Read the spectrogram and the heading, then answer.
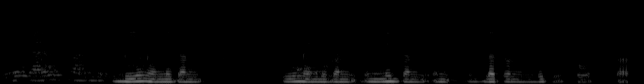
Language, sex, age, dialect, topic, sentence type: Telugu, male, 18-24, Telangana, banking, question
